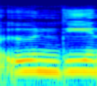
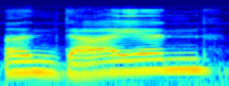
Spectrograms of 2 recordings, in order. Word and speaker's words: Undyne: So, on my last part, I ran away from Undine a whole bunch, which, by the way, I saw on the Undertale Tumblr that her name is supposed to be pronounced like Undyne.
